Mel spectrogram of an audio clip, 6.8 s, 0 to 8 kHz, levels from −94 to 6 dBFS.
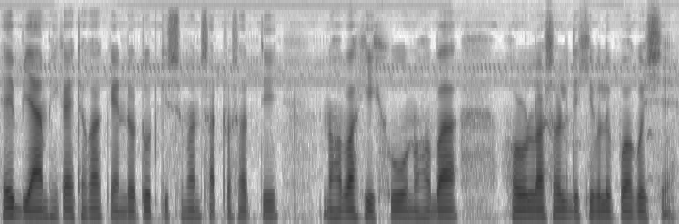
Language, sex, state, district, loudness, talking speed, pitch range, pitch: Assamese, male, Assam, Hailakandi, -22 LUFS, 140 wpm, 95-105 Hz, 105 Hz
